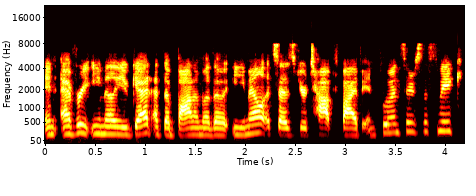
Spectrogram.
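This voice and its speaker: A woman with an American accent, very fast pace, medium pitch and ordinary pitch variation. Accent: Minnesota accent, rarely noticeable. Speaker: developer advocacy consultant. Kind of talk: podcast interview. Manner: casual, filler-heavy.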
